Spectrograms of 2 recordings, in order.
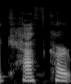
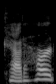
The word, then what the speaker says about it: Cathcart: it's Cathcart and I say Cathcart really I'm enunciating that because people think it's catart or catart I'll spell it for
